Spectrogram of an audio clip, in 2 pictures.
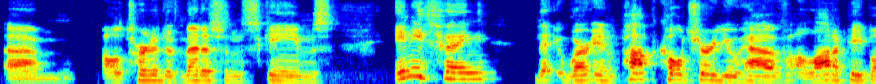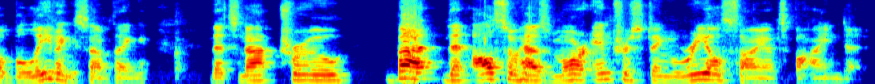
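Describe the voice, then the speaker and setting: A man's voice: medium pitch, expressive, measured pace, a bit bright. A man who podcasts, answering interview questions in a casual, explanatory way.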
